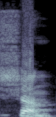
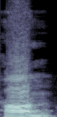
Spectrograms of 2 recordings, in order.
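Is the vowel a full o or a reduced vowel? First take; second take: reduced; full o. First: The vowel is a short, reduced unstressed sound. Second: The vowel is a full, rounded o sound. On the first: The speaker calls it right. "এখানে হবে কি শান" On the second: The speaker calls it wrong. "যেমন বাংলার ক্ষেত্রে আমরা বলি শন"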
